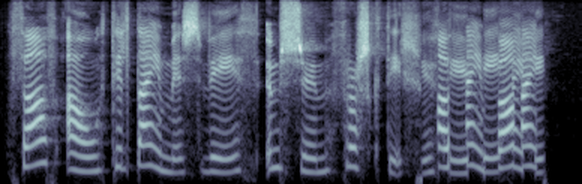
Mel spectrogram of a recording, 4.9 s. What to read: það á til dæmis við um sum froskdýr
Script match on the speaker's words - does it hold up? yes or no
no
